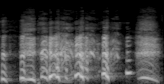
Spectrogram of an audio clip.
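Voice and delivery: big high-pitched laugh; loud high laugh. Real, not acted. Loud laugh after story.

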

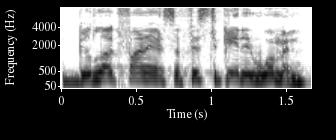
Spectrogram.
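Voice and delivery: said through a laugh; mock him while laughing; laughing tease. Officer laughing at the embarrassed boy. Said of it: "she's like".

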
